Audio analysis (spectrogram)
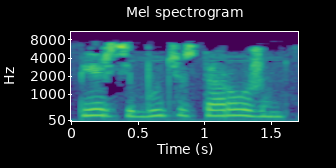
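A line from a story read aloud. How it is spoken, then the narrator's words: Pleading voice. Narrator (Russian): умоляющим голосом попросил Тайсон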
